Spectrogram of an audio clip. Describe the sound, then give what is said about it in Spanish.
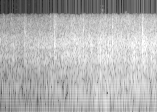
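Applause from a crowd: a steady, even crackle of many hands clapping that holds at a fairly faint level for the whole moment, with no voices over it. “Michelle Fleites, un aplauso para él”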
